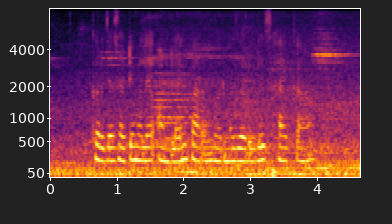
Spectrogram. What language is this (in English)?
Marathi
